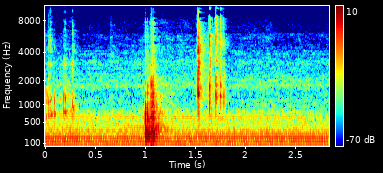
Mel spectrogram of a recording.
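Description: A lid clatters down onto a table.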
